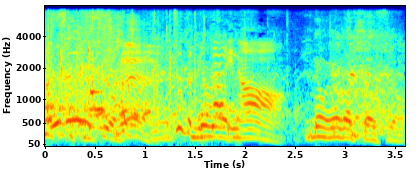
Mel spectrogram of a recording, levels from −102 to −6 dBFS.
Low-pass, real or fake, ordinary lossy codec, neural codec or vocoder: 7.2 kHz; real; none; none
